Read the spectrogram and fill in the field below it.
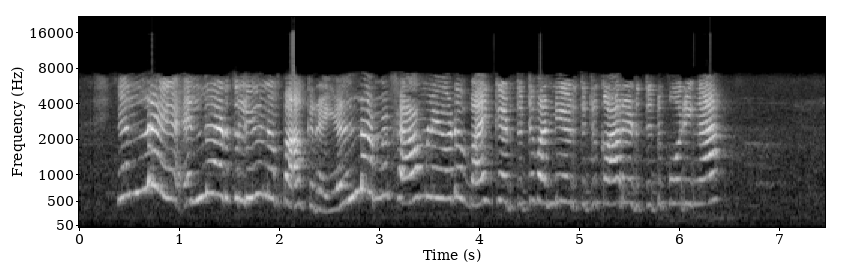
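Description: A young girl speaks forcefully and with animation, close by.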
